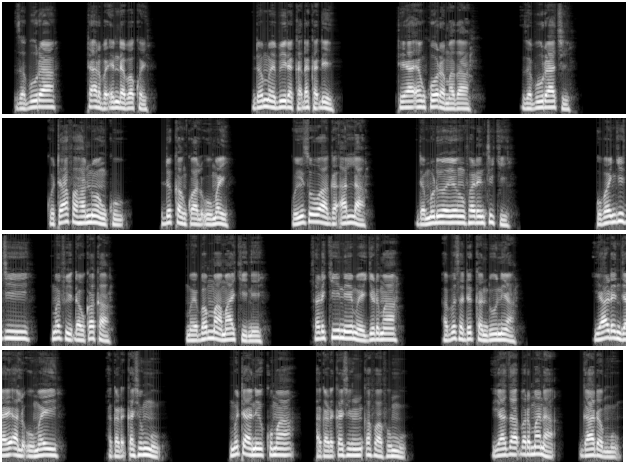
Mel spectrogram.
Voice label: hausa bible drama, psalms; hausa bsn nt drama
